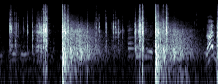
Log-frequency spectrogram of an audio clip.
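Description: A pistol fires several loud shots outdoors.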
